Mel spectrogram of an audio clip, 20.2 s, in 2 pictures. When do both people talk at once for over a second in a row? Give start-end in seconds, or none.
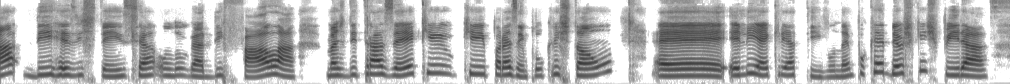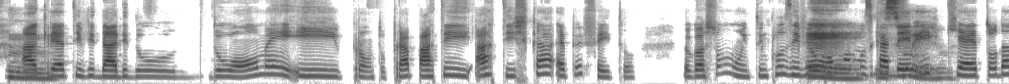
18.1-19.6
